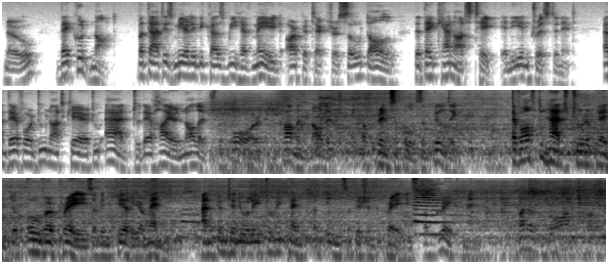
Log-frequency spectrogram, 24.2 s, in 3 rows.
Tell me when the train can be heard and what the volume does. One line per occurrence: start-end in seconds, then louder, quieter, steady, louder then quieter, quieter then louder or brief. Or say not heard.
10.8-24.1 steady.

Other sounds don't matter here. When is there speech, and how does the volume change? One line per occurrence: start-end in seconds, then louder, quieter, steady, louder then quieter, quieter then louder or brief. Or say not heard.
0.0-14.2 louder
14.8-24.1 quieter.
